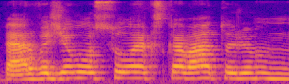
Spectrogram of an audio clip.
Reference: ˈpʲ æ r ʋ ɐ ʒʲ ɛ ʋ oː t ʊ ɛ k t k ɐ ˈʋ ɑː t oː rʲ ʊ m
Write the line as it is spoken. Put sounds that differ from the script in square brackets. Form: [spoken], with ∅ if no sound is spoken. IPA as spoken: ˈpʲ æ r ʋ ɐ ʒʲ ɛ ʋ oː [s] ʊ ɛ k [s] k ɐ ˈʋ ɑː t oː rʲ ʊ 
